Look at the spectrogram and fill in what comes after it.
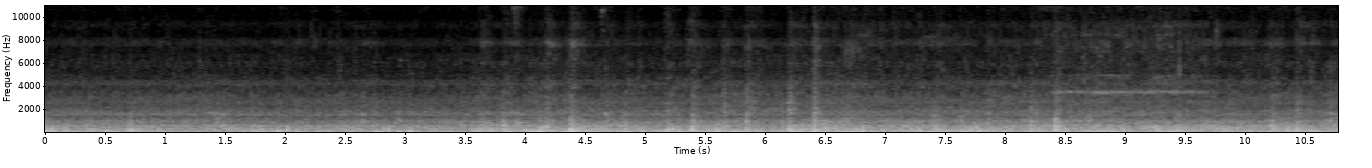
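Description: A suburban electric train (elektrichka) running, heard from inside the carriage: a steady low rumble of wheels on rails with scattered clicks. A faint high whine comes in briefly about eight seconds in.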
